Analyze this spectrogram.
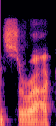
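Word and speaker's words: Serak: If that should work, but if it doesn't, or if you have issues, just type my name in Serac. It's S-E-R-A-K. I know, unfortunately, not spelled like the liquor, but the show is way better.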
